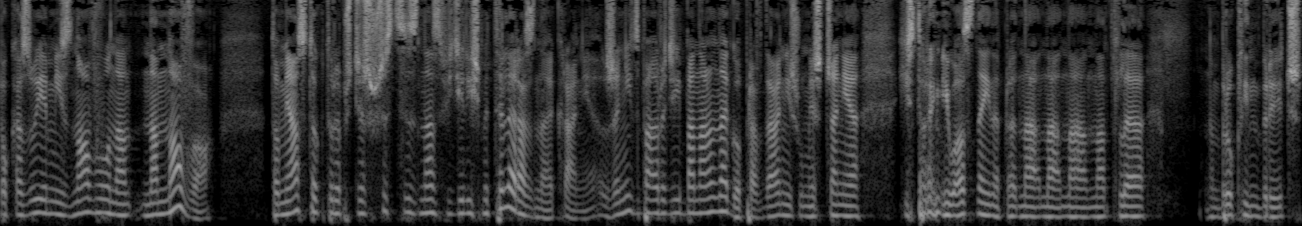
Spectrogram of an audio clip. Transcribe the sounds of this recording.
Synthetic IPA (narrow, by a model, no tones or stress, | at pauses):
pɔkazujɛmʲiznɔvunananɔvɔ̰ | t̪ɔmʲjast̪ɔkt̪uɾɛpʂɛt͡ɕɛʂfʂɘst̪sɘznazvʲid͡ʑelʲiɕmɘt̪ɘlɛɾasnaɛkɾa̰ɲɛʐɛɲid̪zbaɾd͡ʑejbanalnɛɡɔpɾavd̪aɲiʂumʲjɛʂt͡ʂɛɲɛxʲist̪ɔɾjimʲiwɔsnɛjnapɾananananat̪lɛ | bɾuklʲinbɾɘt͡ʂ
